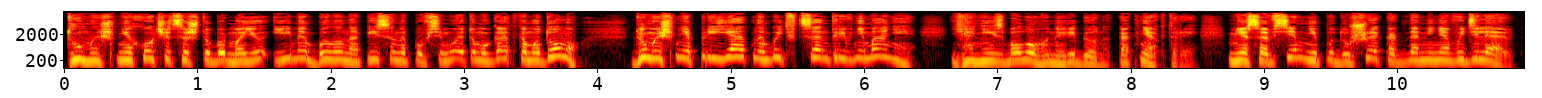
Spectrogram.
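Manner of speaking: high, loud, hurt outburst; almost yell it, offended; nearly shouting. A narrator's reading. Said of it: "едва не сорвалась на крик".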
